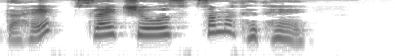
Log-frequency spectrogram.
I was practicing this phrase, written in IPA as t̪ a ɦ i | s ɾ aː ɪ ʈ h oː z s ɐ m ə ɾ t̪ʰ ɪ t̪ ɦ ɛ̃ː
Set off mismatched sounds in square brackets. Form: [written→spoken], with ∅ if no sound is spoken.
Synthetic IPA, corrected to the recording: t̪ a ɦ [i→ɛ] | s [ɾ→l] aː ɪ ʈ [h→ʃ] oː z s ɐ m ə ɾ t̪ʰ ɪ t̪ ɦ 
